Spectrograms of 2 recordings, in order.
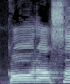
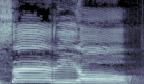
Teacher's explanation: não sai pela boca sai pelo nariz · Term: nasalização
